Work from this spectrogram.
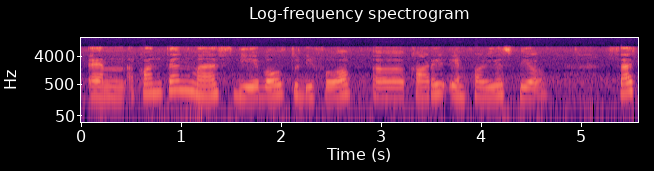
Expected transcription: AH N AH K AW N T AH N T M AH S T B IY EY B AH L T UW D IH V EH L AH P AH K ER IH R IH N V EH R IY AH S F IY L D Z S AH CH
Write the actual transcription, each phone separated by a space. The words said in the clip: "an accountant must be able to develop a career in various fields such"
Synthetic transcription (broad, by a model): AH N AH K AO N T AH N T M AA S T B IY EY B AH L T UW D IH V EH L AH P AH K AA R IH N F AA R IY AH S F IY L S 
